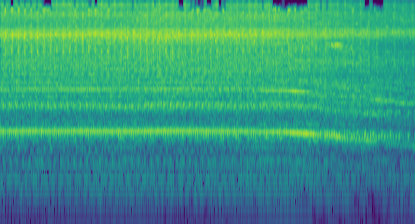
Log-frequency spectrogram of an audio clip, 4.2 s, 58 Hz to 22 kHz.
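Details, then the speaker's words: Suzuki F6A carbureted multicab engine after hard-starting and misfire repair (carburetor refitted, distributor cap cleaned, three spark plugs replaced): starts on one click and settles into a steady, even idle with no stumbles; hard starting fixed. "Napansin niyo naman mga boss no one click and matining na siya so ang ibig sabihin nito ay nagamot na natin yung hard starting niya dahil one click matining na siya"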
